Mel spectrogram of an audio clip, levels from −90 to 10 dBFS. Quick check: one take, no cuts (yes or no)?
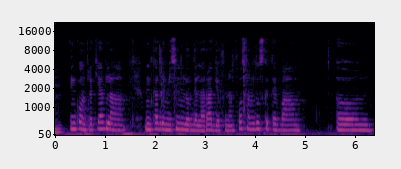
yes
